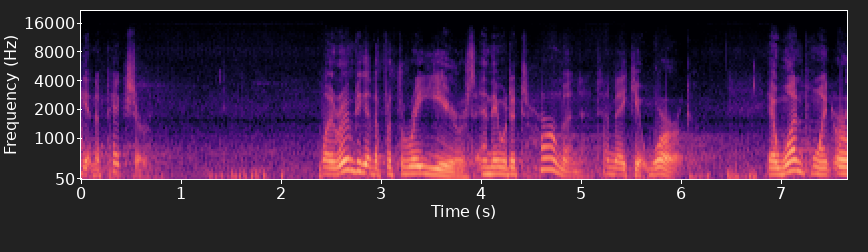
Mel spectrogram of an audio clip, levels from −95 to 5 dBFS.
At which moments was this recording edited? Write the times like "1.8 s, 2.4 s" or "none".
none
